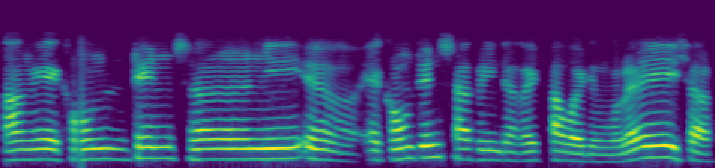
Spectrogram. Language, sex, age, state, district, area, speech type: Bodo, male, 60+, Assam, Kokrajhar, urban, conversation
